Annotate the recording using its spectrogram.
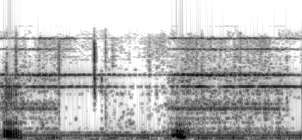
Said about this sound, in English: the phone's ringing. I hear it. Well, aren't you going to answer it? Uh-uh. Well, I'm not going to. Let it ring.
